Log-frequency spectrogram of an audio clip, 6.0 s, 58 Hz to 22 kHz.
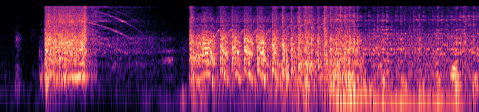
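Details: Freshly overhauled Isuzu 4HL1 diesel, after replacing the suction valve that prevented starting: engine cranks with quick rhythmic pulses, catches within a couple of seconds and settles into a steady run.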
